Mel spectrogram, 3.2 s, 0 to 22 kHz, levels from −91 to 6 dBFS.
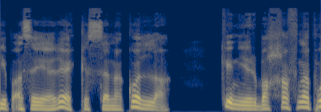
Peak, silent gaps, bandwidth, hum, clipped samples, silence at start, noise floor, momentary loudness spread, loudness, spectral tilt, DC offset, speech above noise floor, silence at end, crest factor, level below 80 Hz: -8 dBFS; none; 16 kHz; none; under 0.1%; 0 s; -59 dBFS; 6 LU; -24 LUFS; -6 dB/octave; under 0.1%; 36 dB; 0 s; 16 dB; -58 dBFS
